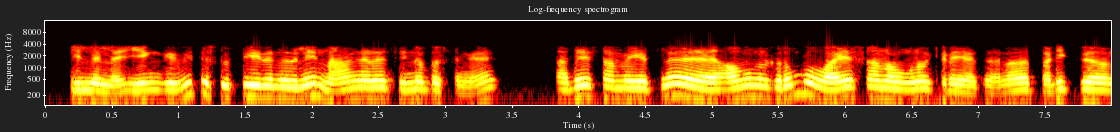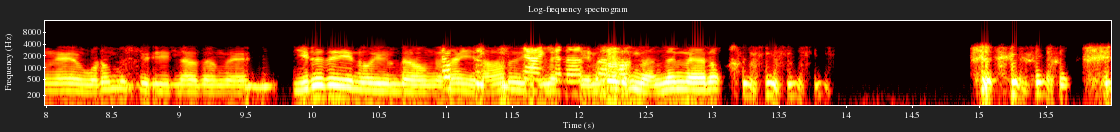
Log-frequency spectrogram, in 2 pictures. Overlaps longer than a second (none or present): present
